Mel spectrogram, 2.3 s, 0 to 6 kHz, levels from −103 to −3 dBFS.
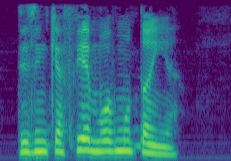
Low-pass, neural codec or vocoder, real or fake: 5.4 kHz; none; real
